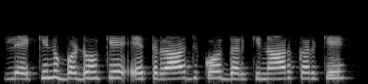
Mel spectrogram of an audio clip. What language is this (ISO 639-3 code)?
hin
